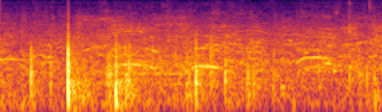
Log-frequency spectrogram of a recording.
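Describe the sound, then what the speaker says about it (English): Distant fireworks pop and crack in scattered bursts beyond the stadium during a Las Vegas Lights FC vs. El Paso Locomotive FC soccer match, under a commentator's talk and faint crowd noise. "Hear the fireworks now in the distance beyond the stadium"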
